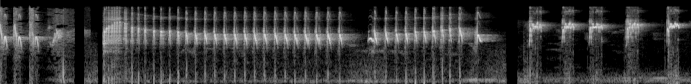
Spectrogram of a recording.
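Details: Songbird on a masteran recording for training contest birds, rough rolling kasaran ngeroll: a few sharp chips, a long fast rolling trill, then separate clear high whistled notes spaced about half a second apart.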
